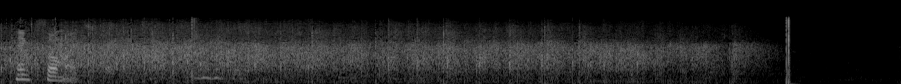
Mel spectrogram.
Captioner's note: applause; silence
